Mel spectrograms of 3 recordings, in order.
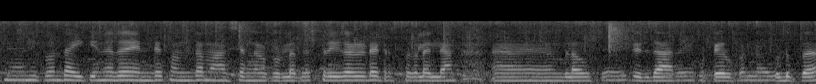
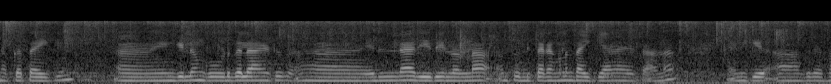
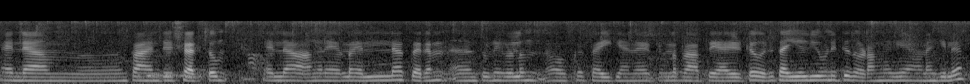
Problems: constant background noise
